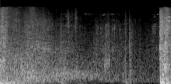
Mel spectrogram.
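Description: Gunfire in the mobile battle royale game Apex Legends Mobile, a dense, noisy rush of shots that fades slightly before a sharp loud blast at the end, heard with no voices.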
